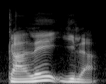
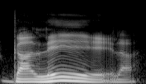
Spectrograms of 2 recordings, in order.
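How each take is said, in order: First: The middle vowel glides into an i sound. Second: The middle vowel is one long stretched sound. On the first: "with katakana I here" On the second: "to stretch the vowel sound"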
